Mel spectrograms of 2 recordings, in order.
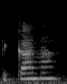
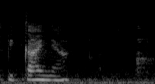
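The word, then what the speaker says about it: picanha: It is part of the cow, and then it's pronounced picana. Even in English and Spanish, it's picaña.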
